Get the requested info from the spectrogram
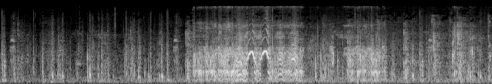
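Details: A horse outdoors in nature gives a loud, shaking neigh over the quick, drumming beat of galloping hooves.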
